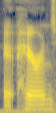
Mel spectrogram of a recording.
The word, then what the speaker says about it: Heron: special type of triangle, we have Heron's or Aaron's, depending on how you want to pronounce it, formula for a side-side-side triangles.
